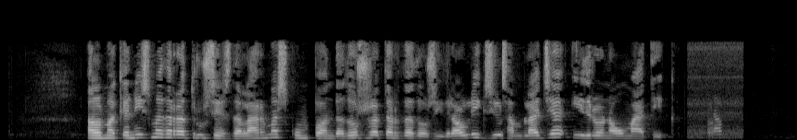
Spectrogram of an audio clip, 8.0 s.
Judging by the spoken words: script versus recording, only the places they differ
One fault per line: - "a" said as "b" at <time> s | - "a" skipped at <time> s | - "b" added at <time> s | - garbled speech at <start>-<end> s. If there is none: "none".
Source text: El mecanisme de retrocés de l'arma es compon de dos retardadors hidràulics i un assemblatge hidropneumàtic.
- "un" skipped at 5.0 s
